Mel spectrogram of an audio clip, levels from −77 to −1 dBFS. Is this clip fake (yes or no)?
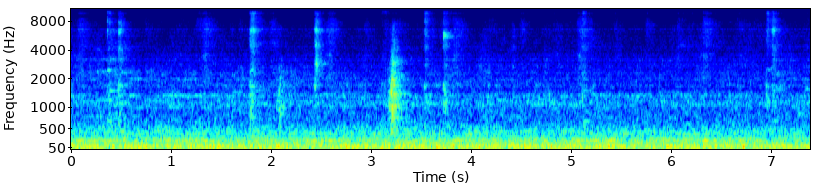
yes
